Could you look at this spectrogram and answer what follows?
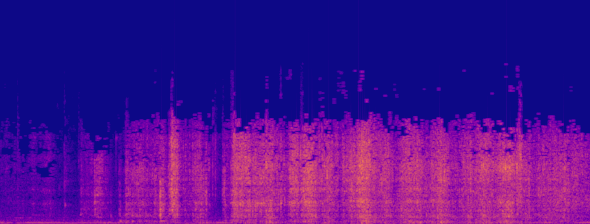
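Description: Plastic packaging crinkling and rustling as a leather desk pad is unwrapped and unrolled, a scratchy crackle that grows louder about two seconds in.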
